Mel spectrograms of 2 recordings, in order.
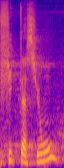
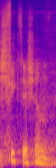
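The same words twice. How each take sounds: First: The word is said with a French accent. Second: The word is said with an English accent. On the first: This is how it used to be said. The speaker calls it wrong. "avant j'aurais dit fictation" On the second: This is how it is said now. The speaker calls it right. "aujourd'hui je dis fictation"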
